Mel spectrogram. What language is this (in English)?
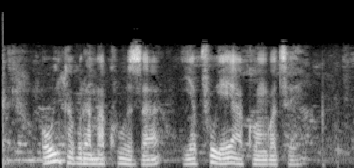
Kinyarwanda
